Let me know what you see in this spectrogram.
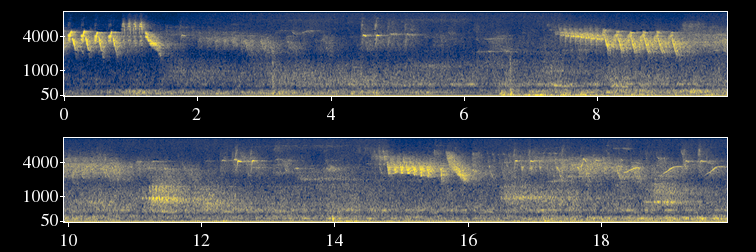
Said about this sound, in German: Ich gebe dem Goldhähnchen jetzt mal kurz eine Chance.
